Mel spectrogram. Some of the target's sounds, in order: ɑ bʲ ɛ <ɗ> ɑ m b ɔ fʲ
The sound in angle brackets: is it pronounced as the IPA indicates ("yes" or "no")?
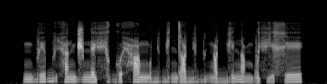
no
